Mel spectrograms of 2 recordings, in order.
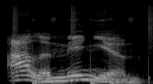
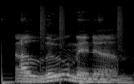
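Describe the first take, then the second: First: It is said with a British pronunciation. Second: It is said with an American pronunciation.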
